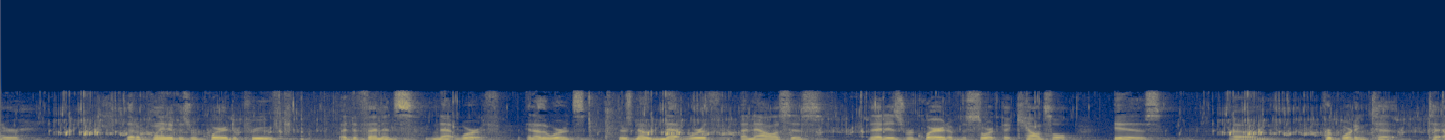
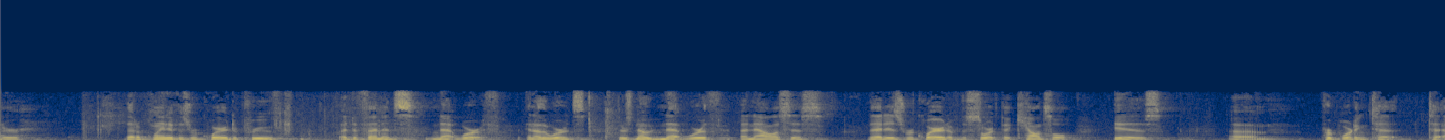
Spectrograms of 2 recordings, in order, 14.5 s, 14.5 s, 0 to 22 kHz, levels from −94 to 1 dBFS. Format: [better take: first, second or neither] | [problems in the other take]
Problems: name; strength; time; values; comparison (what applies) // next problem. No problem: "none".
second | background sound (Fill (with liquid) / Water); 13 dB below the speech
